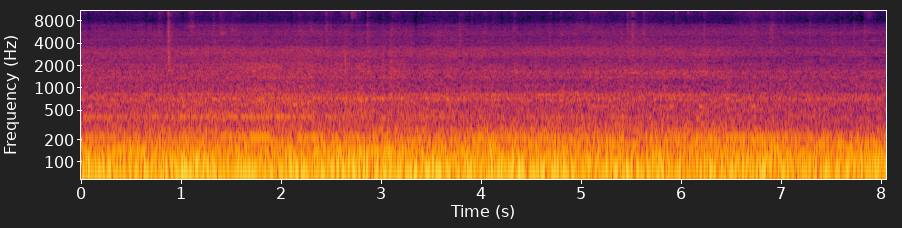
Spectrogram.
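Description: Steady low rumble of a regional train running along the track, heard from inside the passenger carriage.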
